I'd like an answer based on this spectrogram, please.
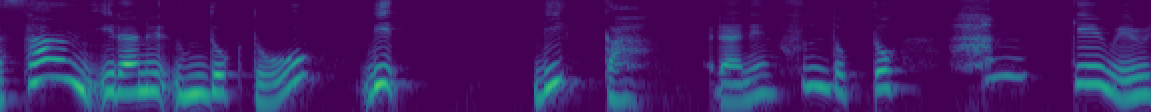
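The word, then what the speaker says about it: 三日: 밑가, 밑가. 여기에서는 밑이라는 초금으로 발음이 되고 있고요.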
